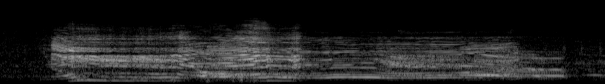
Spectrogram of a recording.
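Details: Red deer stag during the rut at a wallow, where stags roll in urine-soaked mud and gouge the ground with antlers to leave a scent mark; one long harmonic-rich bellowing roar lasting about five seconds, strained and wavering.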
